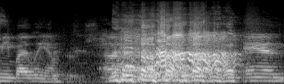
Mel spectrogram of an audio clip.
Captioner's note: all laugh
